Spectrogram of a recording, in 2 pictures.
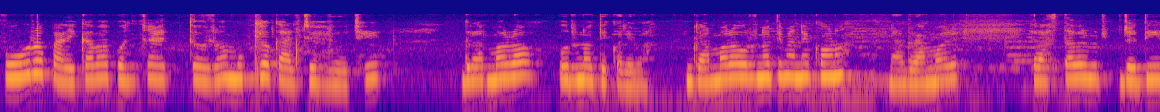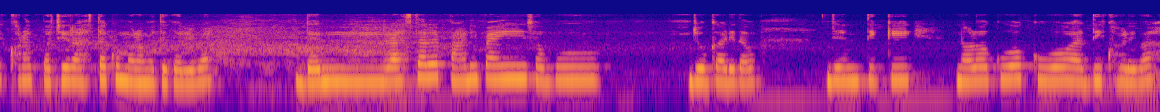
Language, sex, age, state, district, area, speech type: Odia, female, 18-30, Odisha, Rayagada, rural, spontaneous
